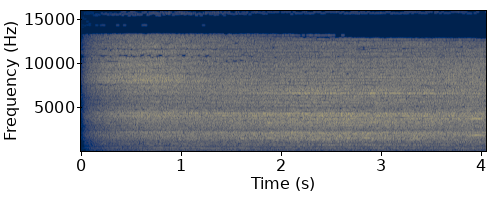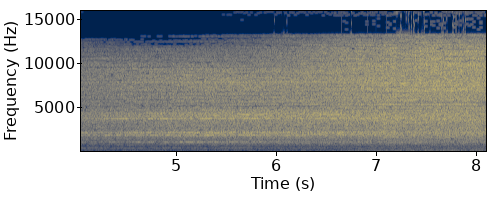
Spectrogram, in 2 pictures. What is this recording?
suspense short
A short build up of suspenseful sound ending at the loudest volume
suspense, cinema, movie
